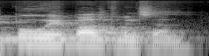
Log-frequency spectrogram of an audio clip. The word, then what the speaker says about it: Buí Baldvinsson: It's in Icelandic. It will be Buí Baldvinson. Buí Baldvinson.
